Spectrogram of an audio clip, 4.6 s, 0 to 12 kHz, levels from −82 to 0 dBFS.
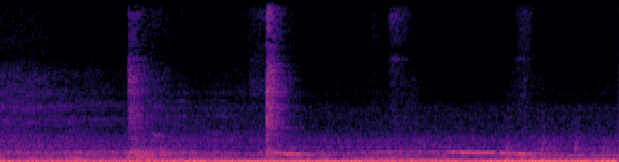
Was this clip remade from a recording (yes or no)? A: no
